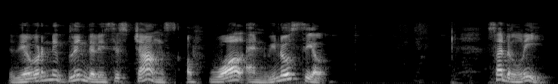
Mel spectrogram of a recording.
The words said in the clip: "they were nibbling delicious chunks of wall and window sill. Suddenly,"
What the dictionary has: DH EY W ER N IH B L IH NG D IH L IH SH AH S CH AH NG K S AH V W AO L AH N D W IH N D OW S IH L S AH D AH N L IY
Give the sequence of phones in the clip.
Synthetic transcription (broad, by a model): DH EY W ER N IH B L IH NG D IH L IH S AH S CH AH NG S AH F W AO L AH N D W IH N D OW S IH L S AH D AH N L IY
